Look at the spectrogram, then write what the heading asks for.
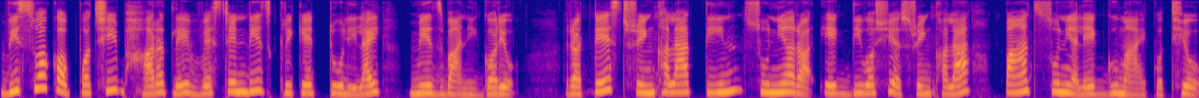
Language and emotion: Nepali, neutral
